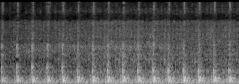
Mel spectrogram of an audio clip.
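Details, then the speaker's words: Hyundai HR 16-valve diesel at idle; loud, sharp metallic knock about six times a second with popping; broken rocker arms and tappets in valvetrain. "então como pode ver esse carro tá com barulho muito forte dando uns estouros no fio"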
